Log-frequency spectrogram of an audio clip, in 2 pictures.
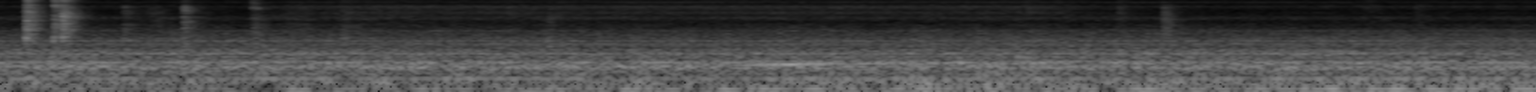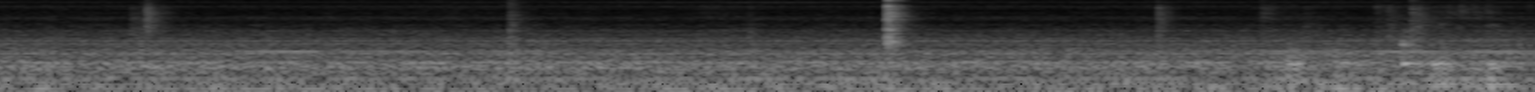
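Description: Cab of a Bombardier Twindexx double-deck electric train running: a steady low rumble with a few sharp clicks, and a faint steady tone joining about halfway. Near the end, wheels start knocking rhythmically over rail joints or points.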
